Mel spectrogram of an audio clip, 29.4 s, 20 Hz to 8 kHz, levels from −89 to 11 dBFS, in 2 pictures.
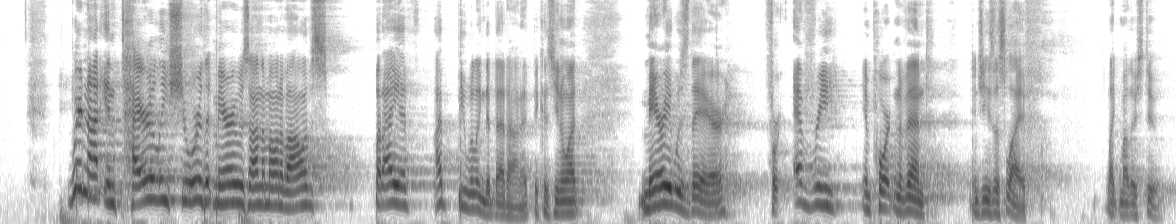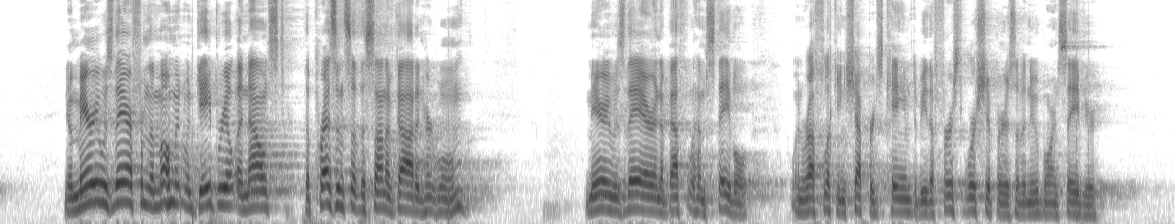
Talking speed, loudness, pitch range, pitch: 165 wpm, -22 LUFS, 125-200 Hz, 155 Hz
